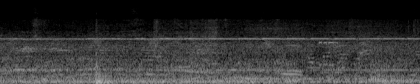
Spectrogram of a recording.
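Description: Fire apparatus running at a fire scene: a steady engine rumble with a thin, steady high whine. Faint voices can be heard in the distance.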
